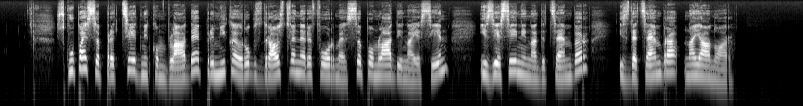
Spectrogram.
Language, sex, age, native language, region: Slovenian, female, 30-49, Slovenian, Drava region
